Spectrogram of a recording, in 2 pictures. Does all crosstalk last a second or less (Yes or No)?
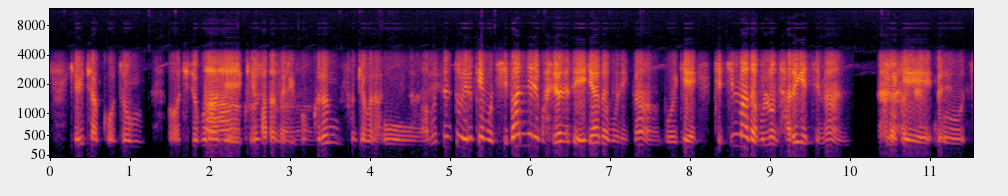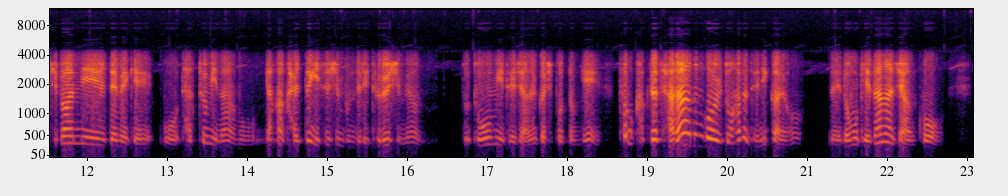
No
